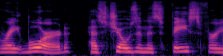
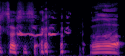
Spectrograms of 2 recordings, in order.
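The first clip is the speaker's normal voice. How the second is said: laughing; 2 semitones lower, 6 dB quieter than usual. Real, not acted. Laughs at friend's quip.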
